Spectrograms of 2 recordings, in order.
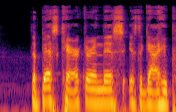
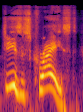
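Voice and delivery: high, slow, drawn-out disbelief; mock horrified gasp of a name; own shocked reaction; 11 semitones higher, much slower than usual. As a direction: stretch both words out, appalled. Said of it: "I was like".

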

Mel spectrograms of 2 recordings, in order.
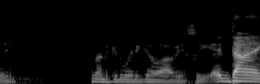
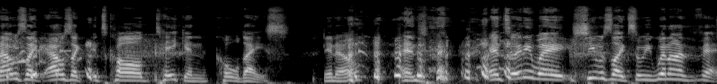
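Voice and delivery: excited retelling; 7 semitones higher, 9 dB louder than usual. Real, not acted. Excitedly retelling a funny conversation.

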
